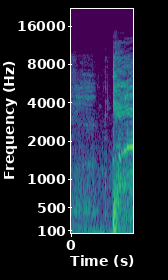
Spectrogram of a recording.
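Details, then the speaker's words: A person with a cold and a strong tickle in the throat gives a single abrupt, harsh, dry, throat-clearing cough after brief quiet: a dry, irritating cough. "ich habe mir erkältung was die gemacht ich habe voll den hustenreiz jetzt unangenehm"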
